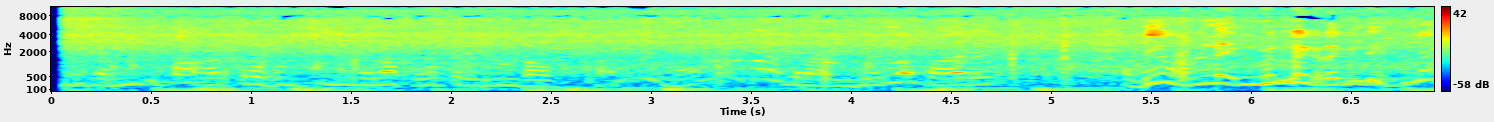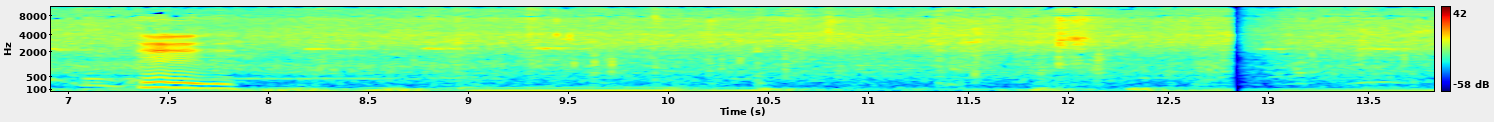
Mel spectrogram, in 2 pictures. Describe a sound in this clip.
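Footsteps crunch on dry leaves and earth.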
